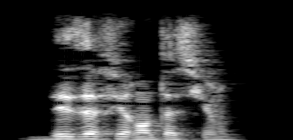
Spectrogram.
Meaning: deafferentation
- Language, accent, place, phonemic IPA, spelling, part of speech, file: French, France, Lyon, /de.za.fe.ʁɑ̃.ta.sjɔ̃/, désafférentation, noun, LL-Q150 (fra)-désafférentation.wav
